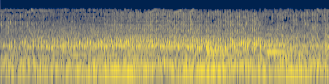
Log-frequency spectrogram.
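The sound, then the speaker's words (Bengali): A lorry engine runs with a steady low rumble and a mid-range drone, holding an even loudness throughout with no break or cut-off. “একটু পরেই lorry থামল।”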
